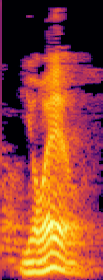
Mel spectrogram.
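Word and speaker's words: Yoel (יואל): How many know how to pronounce Joel in Hebrew? Yoel. Yoel.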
